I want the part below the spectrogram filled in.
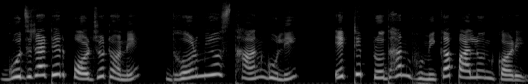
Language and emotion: Bengali, neutral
